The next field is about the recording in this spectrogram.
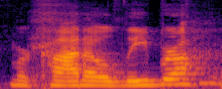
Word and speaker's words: Mercado Libre: Sandy, how do you pronounce this next one? Mercado Libre. – Yep.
